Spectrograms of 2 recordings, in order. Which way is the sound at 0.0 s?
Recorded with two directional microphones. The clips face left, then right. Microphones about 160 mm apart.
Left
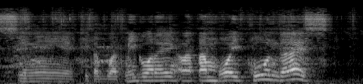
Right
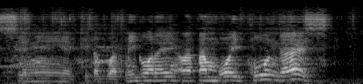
Centre (ahead or behind).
